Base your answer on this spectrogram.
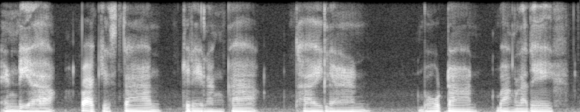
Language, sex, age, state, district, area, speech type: Urdu, male, 18-30, Delhi, Central Delhi, urban, spontaneous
